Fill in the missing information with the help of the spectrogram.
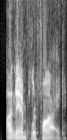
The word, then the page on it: Unamplified: American English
